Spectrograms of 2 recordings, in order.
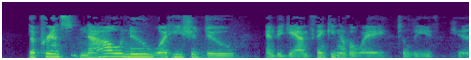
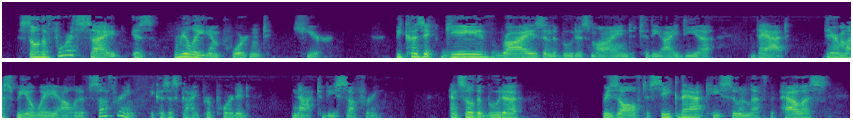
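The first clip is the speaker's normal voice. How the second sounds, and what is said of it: Quiet, soft speaking voice. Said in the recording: “There, that's quieter. ... I can talk in my quiet voice.”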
